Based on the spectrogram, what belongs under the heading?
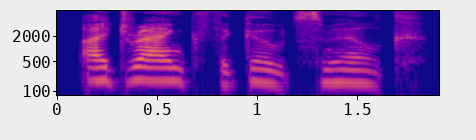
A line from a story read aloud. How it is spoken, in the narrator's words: Elaine said in a level voice, all too conscious of the guardswomen ringing the 3 of them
